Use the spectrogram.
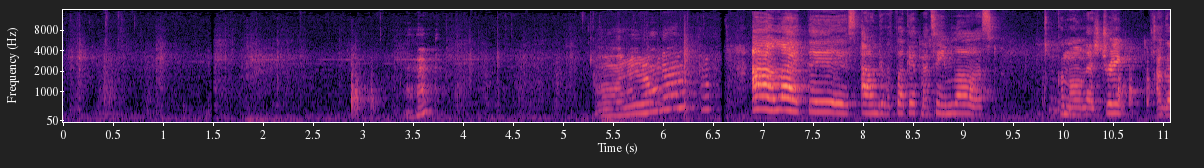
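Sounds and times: woman murmuring mm: 3.4s - 3.8s.

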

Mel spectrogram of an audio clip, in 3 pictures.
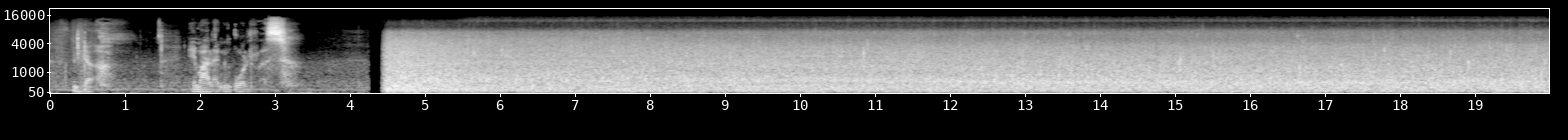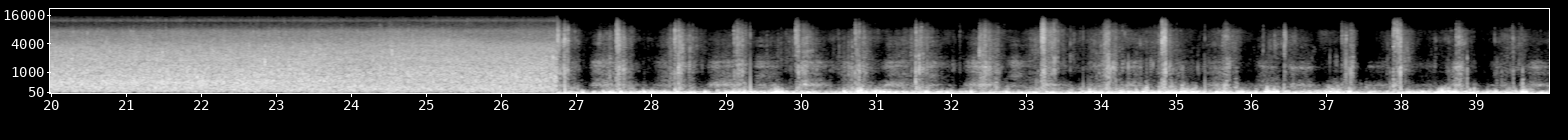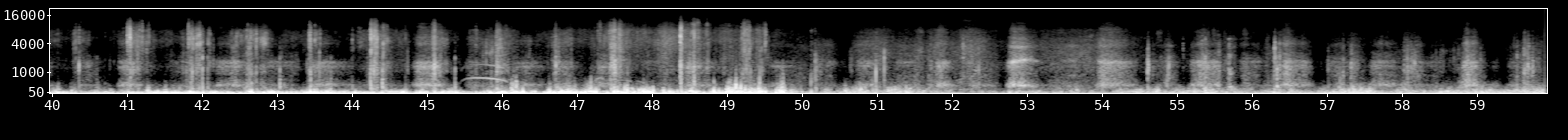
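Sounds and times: stream rushing over rocks: 4.5s - 26.8s.

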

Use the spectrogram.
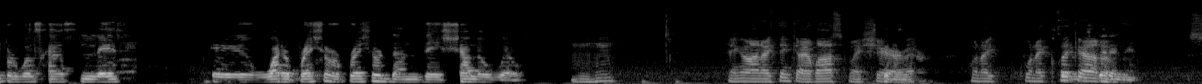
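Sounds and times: person talking over video call: 0.0s - 12.0s.

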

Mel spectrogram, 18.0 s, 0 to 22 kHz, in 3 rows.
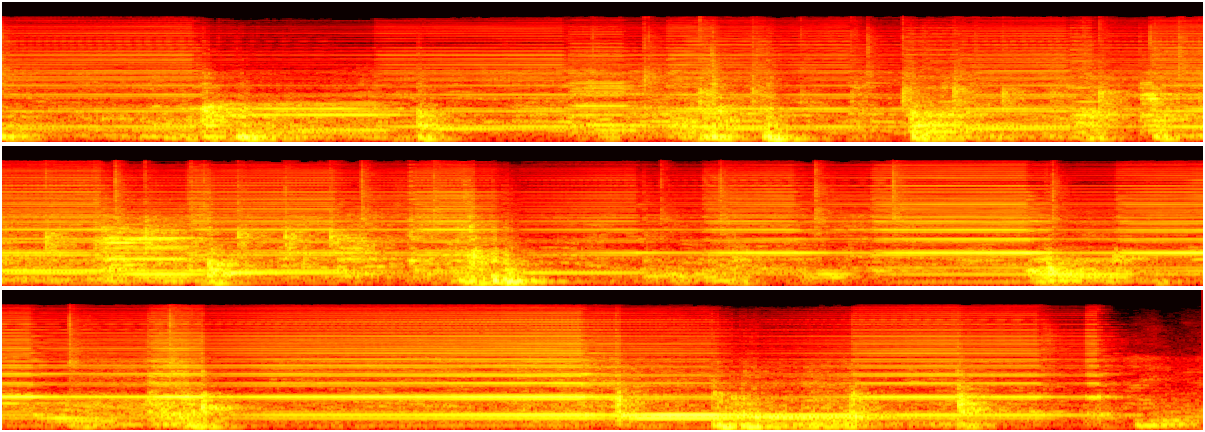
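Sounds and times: droning electronic tones: 0.0s - 18.0s
room chatter: 0.0s - 18.0s
low thuds: 15.0s - 17.2s.

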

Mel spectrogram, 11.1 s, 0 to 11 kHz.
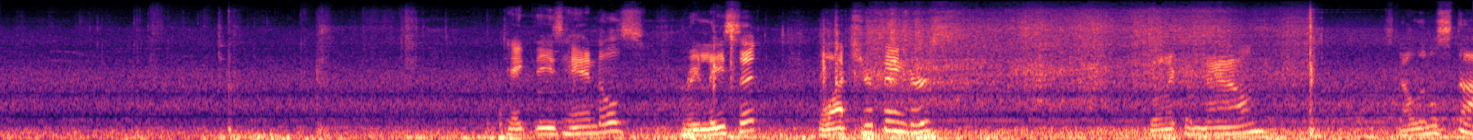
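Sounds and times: wind rumble on microphone: 1.6s - 2.5s, 3.2s - 10.7s.

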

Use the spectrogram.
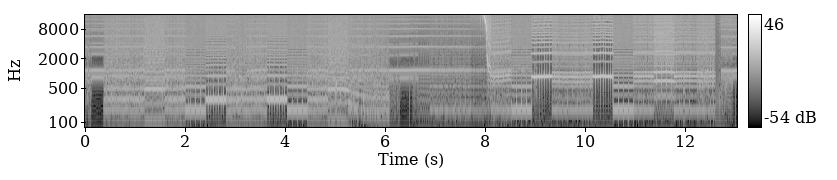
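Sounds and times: buzzy square-wave synthesizer tones: 0.4s - 12.7s.

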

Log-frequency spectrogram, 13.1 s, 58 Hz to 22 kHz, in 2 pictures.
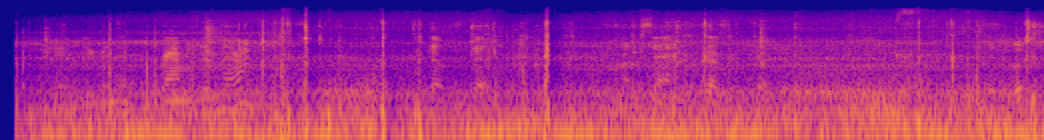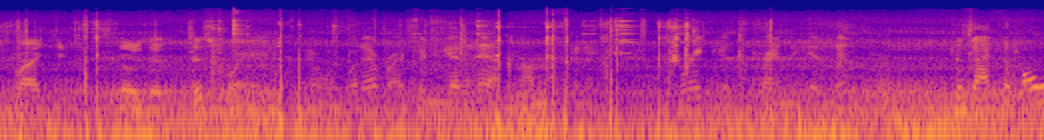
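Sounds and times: steady low rumble: 0.1s - 13.0s
voices: 0.1s - 13.0s.

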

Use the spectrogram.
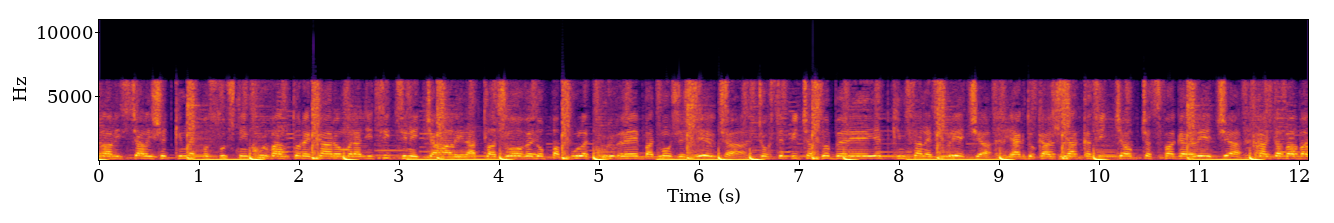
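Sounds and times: rapping over a beat: 0.0s - 12.0s
deep bass and kick drums: 0.9s - 1.7s, 2.4s - 2.6s, 3.2s - 4.3s, 5.0s - 6.7s, 7.5s - 9.2s, 10.0s - 10.2s, 10.9s - 11.7s.

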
